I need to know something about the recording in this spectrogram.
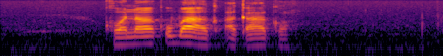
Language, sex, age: Xhosa, male, 33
